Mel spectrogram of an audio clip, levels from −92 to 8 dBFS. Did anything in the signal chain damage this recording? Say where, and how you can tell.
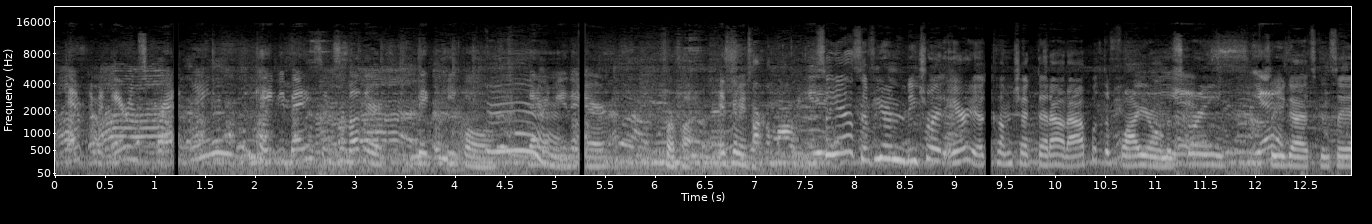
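Yes. There are gaps at joins of encoded pieces at 1.18 to 1.23 s, 5.23 to 5.30 s and 9.30 to 9.36 s, about 53, 64 and 64 ms long. These codec-stage faults recur every 4 s. Continuous sound drops to silence, with smeared edges, then resumes exactly where it left off. The audio was encoded in separate pieces and joined untrimmed, so each join keeps the encoder's start-up delay and last-frame padding.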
